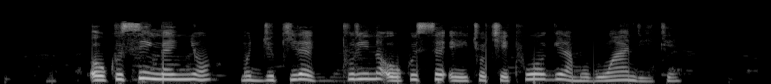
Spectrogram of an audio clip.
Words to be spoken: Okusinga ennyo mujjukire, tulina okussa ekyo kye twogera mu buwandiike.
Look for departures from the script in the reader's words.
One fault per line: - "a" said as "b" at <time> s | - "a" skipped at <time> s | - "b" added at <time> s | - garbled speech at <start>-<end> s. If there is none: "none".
none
